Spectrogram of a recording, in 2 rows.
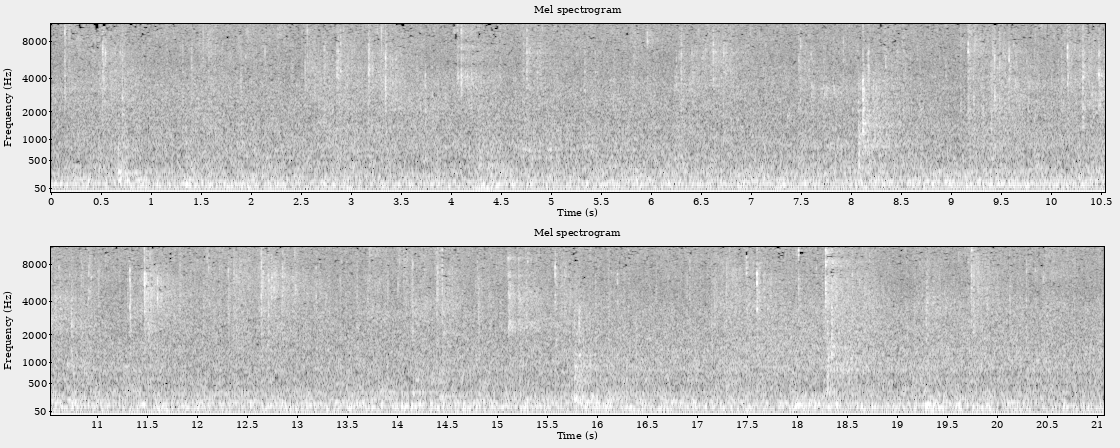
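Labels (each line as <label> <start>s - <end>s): Rain dripping quietly with a slight echo. 0.0s - 21.1s
White noise is heard in the background of an outdoor environment. 0.0s - 21.1s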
